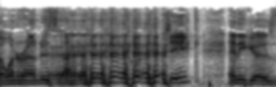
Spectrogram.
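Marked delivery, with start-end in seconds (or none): none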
